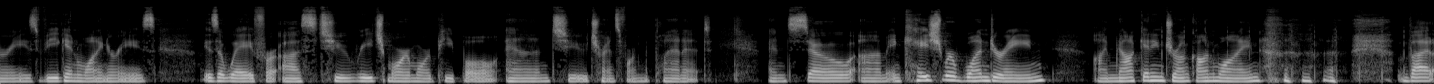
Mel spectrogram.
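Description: Speech carrying a train of clicks from 11.62 to 14.27 s: about fifteen evenly spaced ticks at 4.55 per second, peaking around 5 dB above the speech. Such repeating pulses likely come from interference from nearby equipment, or from a faulty connection or power supply.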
